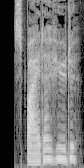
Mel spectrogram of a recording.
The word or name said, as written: spejderhytte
